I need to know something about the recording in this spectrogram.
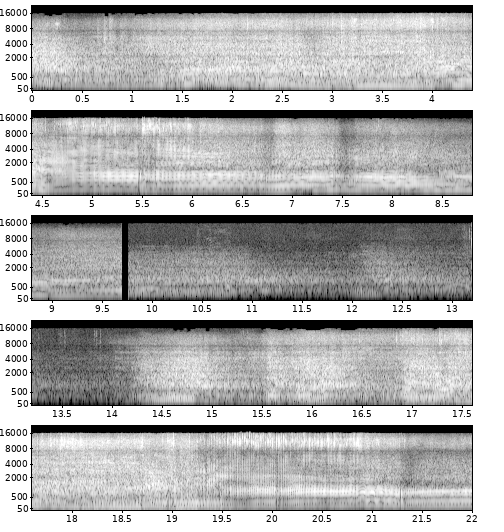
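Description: A rally car engine roars and revs hard as it speeds past.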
